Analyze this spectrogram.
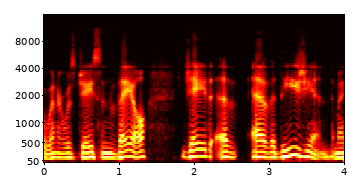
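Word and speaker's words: Avedisian: Jade Avedizian. Am I saying it right, Brian? Yes, Jade Avedizian.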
